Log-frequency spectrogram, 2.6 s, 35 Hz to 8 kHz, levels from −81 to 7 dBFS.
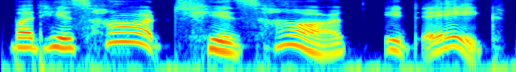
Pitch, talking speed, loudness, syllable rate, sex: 220 Hz, 165 wpm, -17 LUFS, 3.2 syllables/s, female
